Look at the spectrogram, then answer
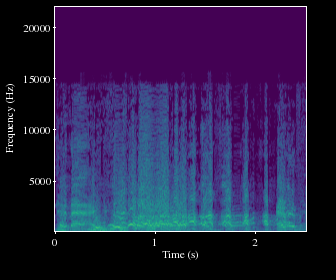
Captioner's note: laughter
